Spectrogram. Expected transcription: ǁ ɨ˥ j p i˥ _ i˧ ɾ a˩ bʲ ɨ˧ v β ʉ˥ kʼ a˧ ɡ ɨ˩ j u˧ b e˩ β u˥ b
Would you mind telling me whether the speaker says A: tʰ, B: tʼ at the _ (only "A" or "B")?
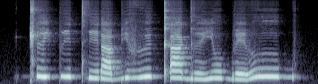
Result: A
